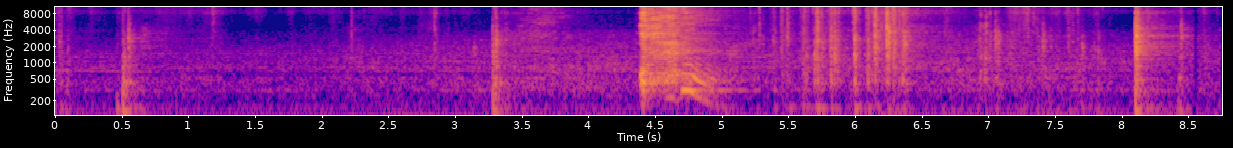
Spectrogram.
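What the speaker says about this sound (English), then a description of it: "You have to excuse the coughing and stuff." A sick man coughing alone indoors: a few sharp isolated coughs spaced seconds apart, then a louder burst of hacking and throat clearing in the middle, followed by one final cough.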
